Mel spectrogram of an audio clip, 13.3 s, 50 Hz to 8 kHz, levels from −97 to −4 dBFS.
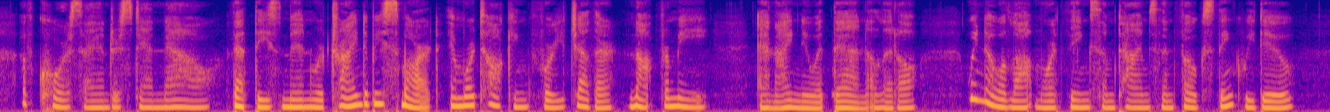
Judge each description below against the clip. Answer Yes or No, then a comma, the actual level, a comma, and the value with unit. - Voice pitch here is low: No, medium, 185 Hz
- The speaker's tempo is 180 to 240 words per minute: Yes, average, 185 wpm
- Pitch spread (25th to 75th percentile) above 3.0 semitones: No, average, 2.7 semitones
